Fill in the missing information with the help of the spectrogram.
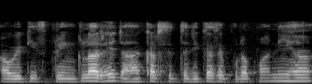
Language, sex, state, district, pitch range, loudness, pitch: Chhattisgarhi, male, Chhattisgarh, Rajnandgaon, 135-150 Hz, -22 LUFS, 145 Hz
